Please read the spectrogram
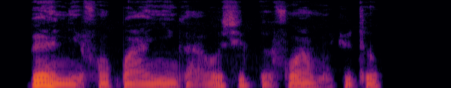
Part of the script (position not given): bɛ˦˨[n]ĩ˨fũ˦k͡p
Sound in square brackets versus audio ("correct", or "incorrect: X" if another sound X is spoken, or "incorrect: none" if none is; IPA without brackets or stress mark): correct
